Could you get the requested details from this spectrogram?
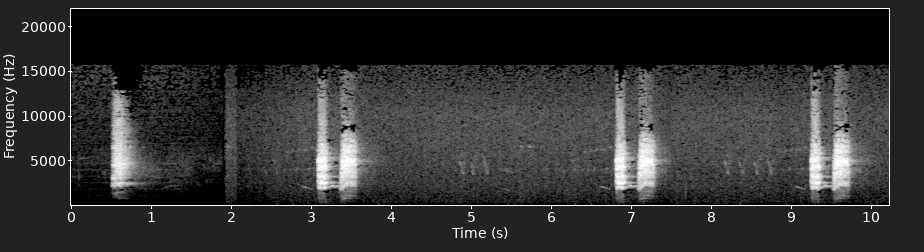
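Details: Common pheasant repeating sharp, high, grating double notes every few seconds, each pair quick and abrupt, against a soft rustling background.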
